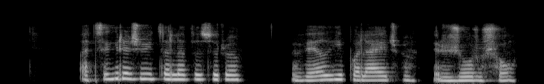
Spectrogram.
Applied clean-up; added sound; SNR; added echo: none; none; none; none.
